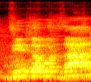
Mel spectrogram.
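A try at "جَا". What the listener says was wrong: এখন দেখেন, জিমের পরে একটা আমরা এই আলিফটা লাগাই দিছি না? জিম আলিফ জবর যা, জি। জিম আলিফ জবর যা,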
